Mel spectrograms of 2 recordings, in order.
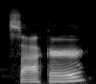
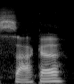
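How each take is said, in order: First: The final r sound is pronounced. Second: The final r sound is dropped.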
